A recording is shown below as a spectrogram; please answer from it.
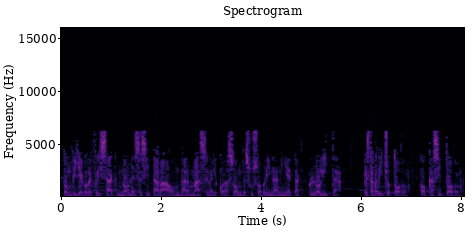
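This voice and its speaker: A man's voice: on the low side, lively intonation, normal speed. A man narrating an old-time radio drama in a formal scripted style. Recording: dull old radio recording, music behind.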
